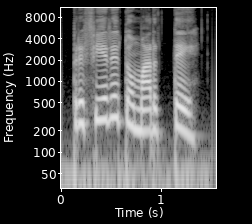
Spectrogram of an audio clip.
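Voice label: she prefers to drink tea, Spanish, female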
